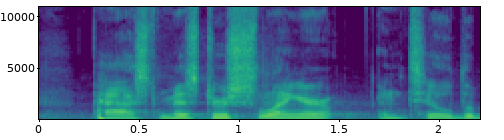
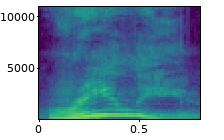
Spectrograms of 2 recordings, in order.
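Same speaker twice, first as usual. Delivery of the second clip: high, louder firm really; proud insistence; 12 semitones higher, 4 dB louder than usual. A narrator's reading. Lily insisting to her parents that it is true.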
